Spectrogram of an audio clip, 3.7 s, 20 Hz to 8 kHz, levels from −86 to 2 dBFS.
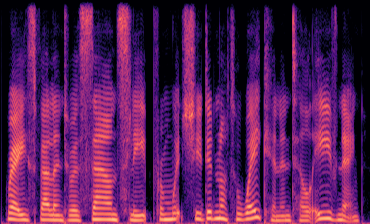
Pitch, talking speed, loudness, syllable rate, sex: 185 Hz, 225 wpm, -17 LUFS, 6.0 syllables/s, female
